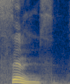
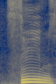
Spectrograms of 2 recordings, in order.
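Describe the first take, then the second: First: The vowel is a short i sound. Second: The vowel is a long ee sound. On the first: The speaker calls it wrong. "gets pronounced sims" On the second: The speaker calls it right. "Seems often gets pronounced sims"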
